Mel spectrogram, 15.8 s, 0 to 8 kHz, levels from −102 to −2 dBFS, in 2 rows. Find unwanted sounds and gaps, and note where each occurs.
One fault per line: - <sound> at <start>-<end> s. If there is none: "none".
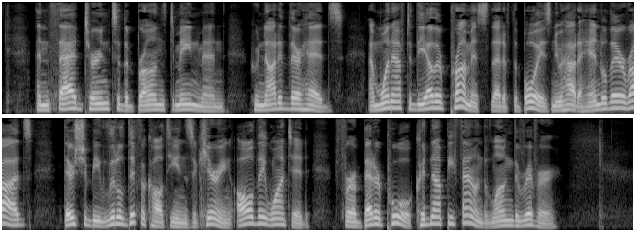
none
